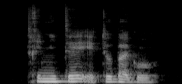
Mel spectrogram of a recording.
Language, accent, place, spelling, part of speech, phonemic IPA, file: French, France, Paris, Trinité-et-Tobago, proper noun, /tʁi.ni.te.e.tɔ.ba.ɡo/, LL-Q150 (fra)-Trinité-et-Tobago.wav
- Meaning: Trinidad and Tobago (a country consisting of two main islands and several smaller islands in the Caribbean, off the coast of Venezuela)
